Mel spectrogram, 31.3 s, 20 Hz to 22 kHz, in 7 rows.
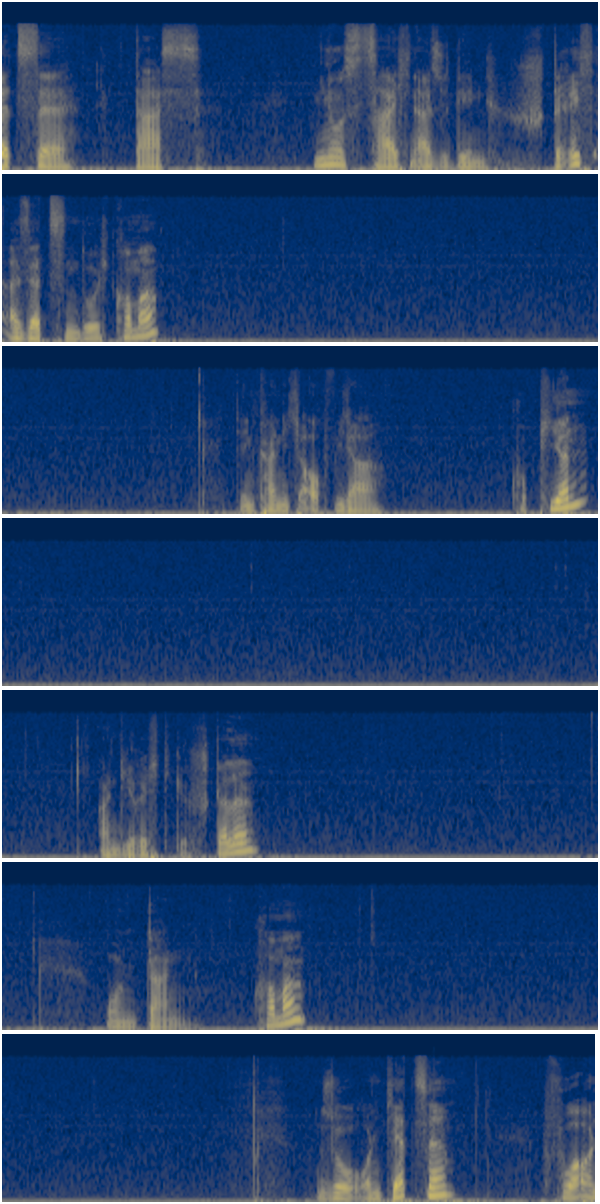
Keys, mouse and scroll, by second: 4.5 Up, 6.3 Left, 7.5 Delete, 10.8 click, 13.6 click, 15.0 click, 16.1 right click, 17.5 click, 18.6 click, 20.3 right click, 21.5 click, 22.4 Right, 22.7 ,, 24.9 Return, 25.9 Up, 27.5 Return.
